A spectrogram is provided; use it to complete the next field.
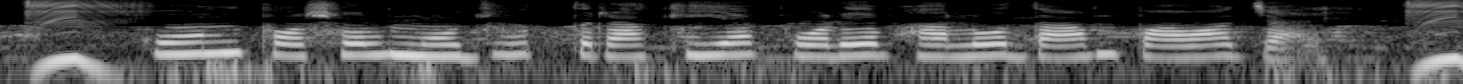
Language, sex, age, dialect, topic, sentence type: Bengali, female, 31-35, Rajbangshi, agriculture, question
